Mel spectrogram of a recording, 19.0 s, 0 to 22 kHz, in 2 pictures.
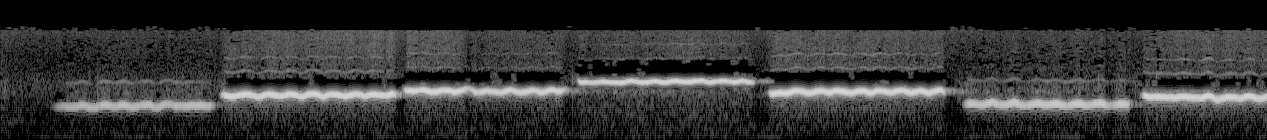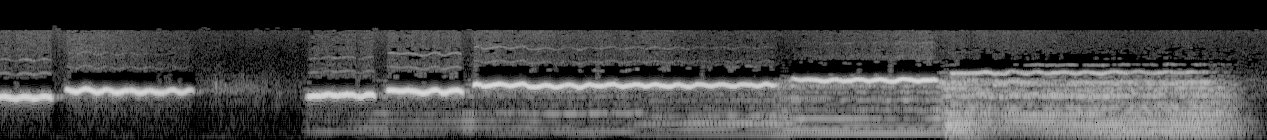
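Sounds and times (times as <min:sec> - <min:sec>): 
lone clear whistled theme melody: 0:00.4 - 0:11.0, 0:11.8 - 0:19.0
fuller instrumental tones: 0:11.8 - 0:19.0.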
